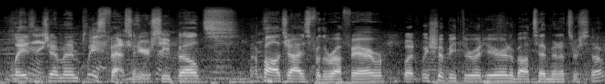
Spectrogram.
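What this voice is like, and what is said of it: Monotone robotic airline pilot voice. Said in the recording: “monotone and robotic ... He's looking for an impersonation ... it's like robotic”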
